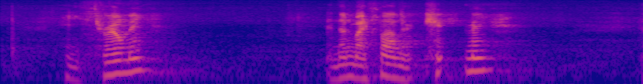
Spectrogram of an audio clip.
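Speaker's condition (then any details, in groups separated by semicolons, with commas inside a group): Severe cleft palate with lisp; congenital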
